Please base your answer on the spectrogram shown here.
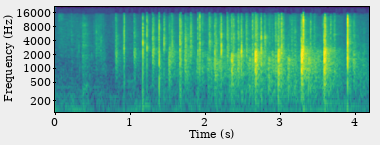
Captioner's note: applause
